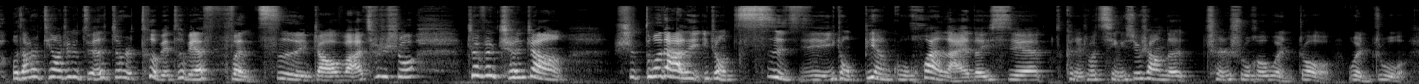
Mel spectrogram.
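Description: A woman speaks at a fairly slow pace with a fairly high pitch and very wide pitch swings. Noticeable background noise runs underneath. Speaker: student podcast co-host. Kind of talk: casual chat.

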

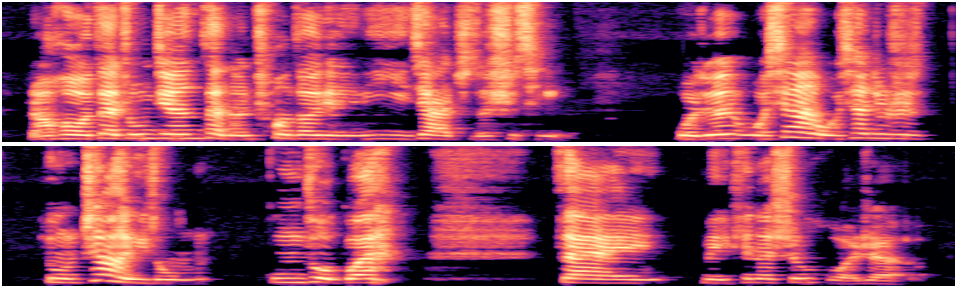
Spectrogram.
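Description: A woman with a fairly high pitch talks at a fairly quick pace, using lively intonation and big swings in loudness. She leaves long, frequent pauses against a quiet background. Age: 30s. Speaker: brand marketer and startup founder. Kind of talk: casual interview chat.

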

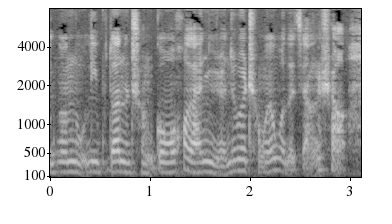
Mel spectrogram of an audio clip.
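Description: Noticeable background noise behind a woman speaking at a fairly low pitch. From Jiangsu, China. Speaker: podcast co-host. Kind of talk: casual chat.

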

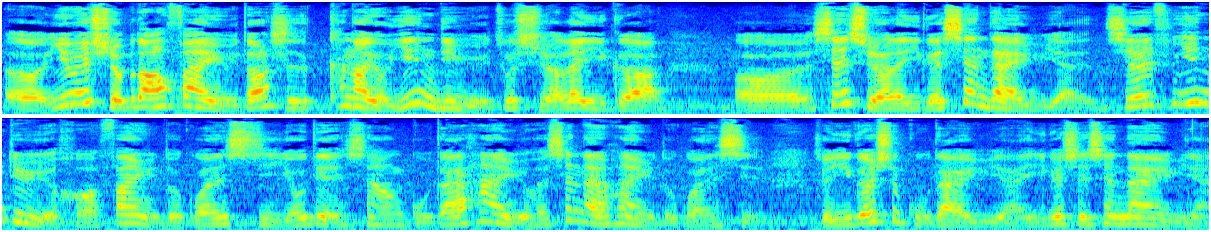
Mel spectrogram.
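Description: With noticeable background noise and audible room echo, a woman speaks at a fairly quick pace, her fairly high pitch making very wide swings. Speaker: PhD student in religious studies. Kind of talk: casual interview.

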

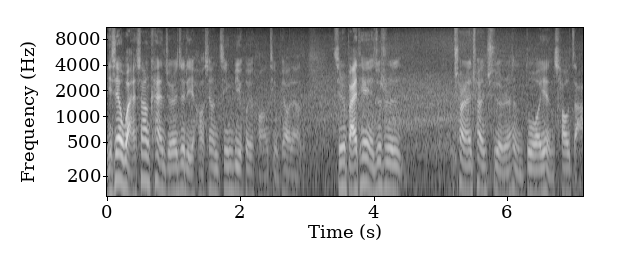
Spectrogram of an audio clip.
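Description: At a fairly quick pace, a man talks in a normal speaking voice at a medium pitch with ordinary pitch variation. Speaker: pop culture media founder and podcaster. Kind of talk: casual chat. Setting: outdoors.

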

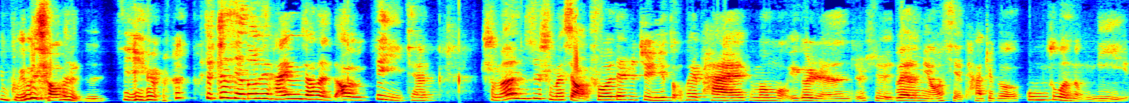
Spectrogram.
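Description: Her fairly high voice leaps through very wide pitch swings as this woman talks. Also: moderate pace. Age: 30s. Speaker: podcast co-host. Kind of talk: casual chat.

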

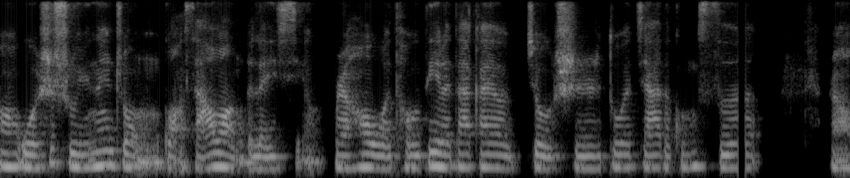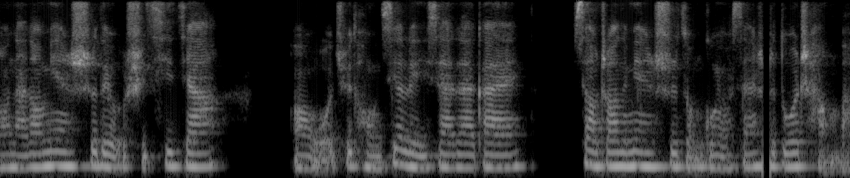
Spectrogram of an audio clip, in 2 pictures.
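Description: In a quiet background, a woman with a fairly low pitch speaks at a moderate pace, somewhat breathy, her intonation monotone and flat. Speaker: graduate student. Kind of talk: roundtable discussion.

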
